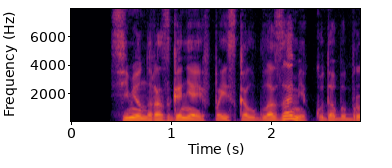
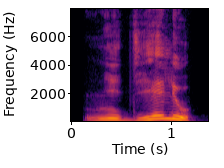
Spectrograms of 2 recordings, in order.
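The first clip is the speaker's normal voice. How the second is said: slow, louder, aghast echo; horrified; 5 dB louder, much slower than usual. A narrator's reading. Friend hearing how short the courtship is, horrified. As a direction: stretch the word out in horror. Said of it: "ужаснулся Семён".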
